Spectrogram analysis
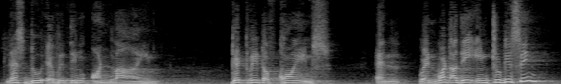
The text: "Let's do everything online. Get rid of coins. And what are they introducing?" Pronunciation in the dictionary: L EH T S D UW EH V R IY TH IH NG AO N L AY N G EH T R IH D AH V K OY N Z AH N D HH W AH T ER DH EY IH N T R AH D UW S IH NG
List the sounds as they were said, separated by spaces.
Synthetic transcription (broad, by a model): L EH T S D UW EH V R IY T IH NG AO N L AY N G EH T R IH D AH F K OY N S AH N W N W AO T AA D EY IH N T R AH D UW S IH NG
